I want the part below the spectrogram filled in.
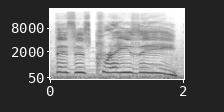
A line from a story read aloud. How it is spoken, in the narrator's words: Peyton screamed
